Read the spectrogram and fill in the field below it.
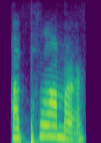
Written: a plumber

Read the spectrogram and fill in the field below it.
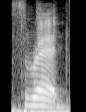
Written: thread

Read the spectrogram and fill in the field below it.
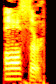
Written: author

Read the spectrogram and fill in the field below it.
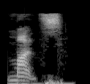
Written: months

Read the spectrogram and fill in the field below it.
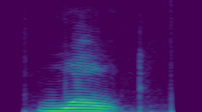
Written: wont

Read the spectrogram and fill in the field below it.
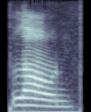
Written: lone

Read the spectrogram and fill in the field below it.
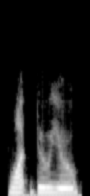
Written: what do you

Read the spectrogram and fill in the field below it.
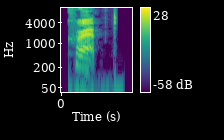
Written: crept

